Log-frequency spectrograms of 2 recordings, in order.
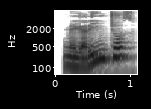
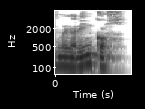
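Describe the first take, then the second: First: The consonant after 'rin' sounds like 'ch'. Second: The consonant after 'rin' sounds like 'k'. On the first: The speaker calls it wrong. "debería ser megarinchos, pero no" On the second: The speaker calls it right. "es megarincos"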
